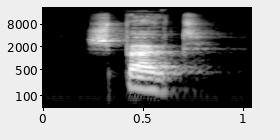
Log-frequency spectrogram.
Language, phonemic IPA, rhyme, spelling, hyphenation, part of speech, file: Dutch, /spœy̯t/, -œy̯t, spuit, spuit, noun / verb, Nl-spuit.ogg
- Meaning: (noun) 1. spout 2. syringe 3. injection, jab, shot 4. euthanasia; lethal injection (particularly in relation to animals, usage in relation to humans may be considered crass) 5. gun, rifle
